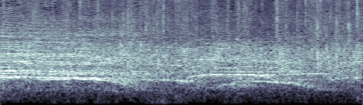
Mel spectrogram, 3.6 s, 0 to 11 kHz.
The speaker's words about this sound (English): Come on, let's take 30 seconds. Clap your hands one more time. Celebrate it. Oh, you sound good.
